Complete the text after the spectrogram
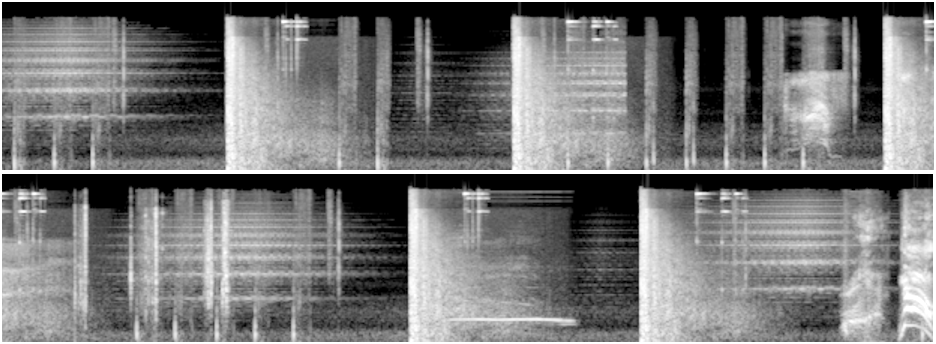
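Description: A rifle bolt clicks metallically.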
